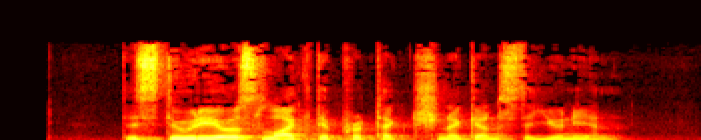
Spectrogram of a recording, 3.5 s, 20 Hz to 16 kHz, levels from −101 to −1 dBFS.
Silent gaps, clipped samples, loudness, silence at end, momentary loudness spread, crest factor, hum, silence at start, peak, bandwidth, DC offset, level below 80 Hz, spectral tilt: none; under 0.1%; -19 LUFS; 0.45 s; 14 LU; 20 dB; none; 0.65 s; -2 dBFS; 11.5 kHz; under 0.1%; -52 dBFS; -4 dB/octave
